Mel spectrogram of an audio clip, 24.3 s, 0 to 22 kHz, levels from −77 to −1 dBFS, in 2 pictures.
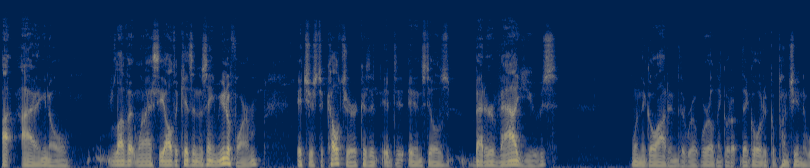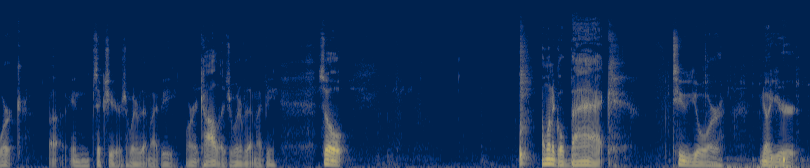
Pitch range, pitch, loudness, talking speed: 75-95 Hz, 80 Hz, -31 LUFS, 180 wpm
